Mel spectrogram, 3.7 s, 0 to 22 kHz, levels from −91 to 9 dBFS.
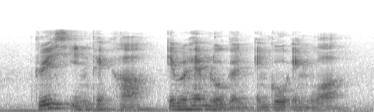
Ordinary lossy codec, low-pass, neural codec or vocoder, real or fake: none; 7.2 kHz; none; real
